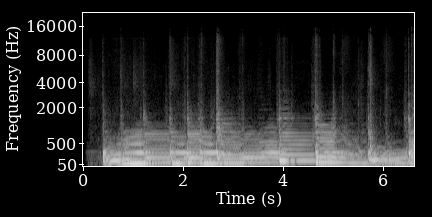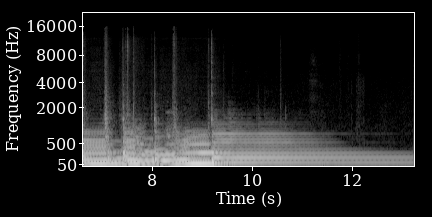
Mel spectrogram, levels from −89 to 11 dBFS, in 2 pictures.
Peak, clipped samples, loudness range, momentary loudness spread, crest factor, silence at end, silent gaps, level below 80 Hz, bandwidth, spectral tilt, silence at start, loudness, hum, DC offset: 0 dBFS; under 0.1%; 7 LU; 18 LU; 16 dB; 0 s; none; -20 dBFS; 3.8 kHz; -10.5 dB/octave; 0.4 s; -17 LUFS; none; under 0.1%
